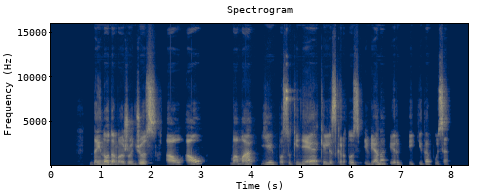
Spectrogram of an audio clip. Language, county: Lithuanian, Vilnius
